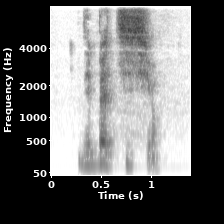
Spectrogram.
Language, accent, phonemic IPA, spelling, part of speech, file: French, Canada, /de.ba.ti.sjɔ̃/, débattissions, verb, LL-Q150 (fra)-débattissions.wav
- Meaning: first-person plural imperfect subjunctive of débattre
